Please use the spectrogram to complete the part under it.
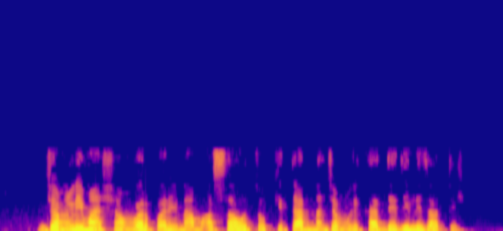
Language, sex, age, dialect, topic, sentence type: Marathi, female, 18-24, Northern Konkan, agriculture, statement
